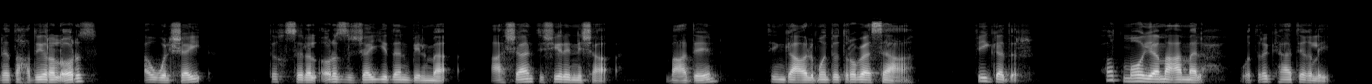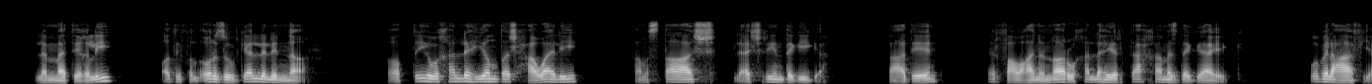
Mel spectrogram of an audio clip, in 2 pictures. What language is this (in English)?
Hijazi Arabic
